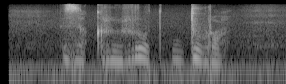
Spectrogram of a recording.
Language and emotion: Russian, angry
